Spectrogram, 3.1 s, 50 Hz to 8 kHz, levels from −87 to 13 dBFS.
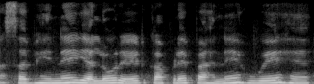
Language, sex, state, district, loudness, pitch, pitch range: Hindi, female, Jharkhand, Palamu, -14 LUFS, 195 Hz, 190-210 Hz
